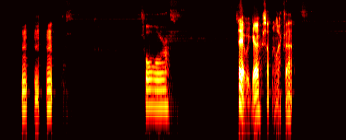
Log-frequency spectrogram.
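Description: A man speaks casually into a close microphone, in short bursts with pauses.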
